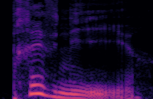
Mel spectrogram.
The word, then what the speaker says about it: prévenir: Prévenir, okay, remember that first you've got this accent aigu on the top of e, so here it's e, okay, and you don't insist on this here, so prévenir, prévenir.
